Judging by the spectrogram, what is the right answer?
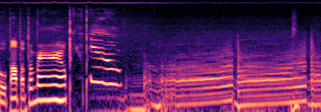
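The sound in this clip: A motorcycle engine revs hard through several quick-shifter upshifts. Its whining tone climbs, then is cut sharply at each shift before climbing again.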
